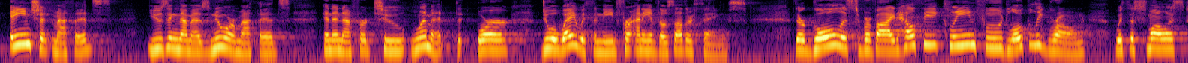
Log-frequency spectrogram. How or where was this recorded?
large echoing room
